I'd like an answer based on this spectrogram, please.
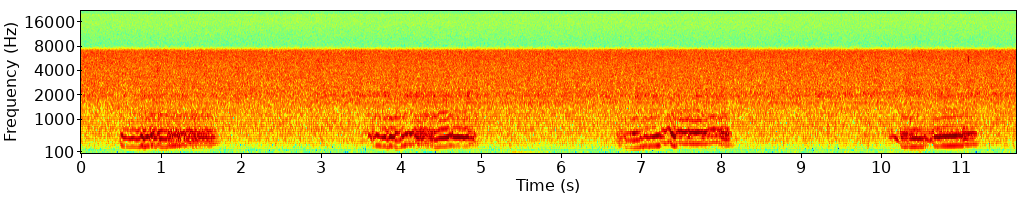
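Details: A sleeping cat snoring: four soft, harmonic, nasal snores, each about a second long, spaced roughly three seconds apart over a steady faint hiss.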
